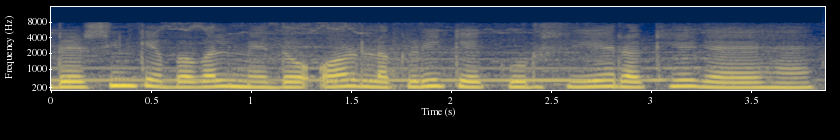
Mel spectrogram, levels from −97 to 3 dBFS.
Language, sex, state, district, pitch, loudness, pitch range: Hindi, female, Jharkhand, Garhwa, 240 Hz, -13 LUFS, 230-255 Hz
